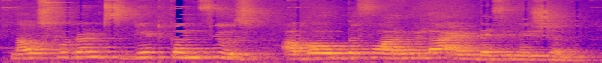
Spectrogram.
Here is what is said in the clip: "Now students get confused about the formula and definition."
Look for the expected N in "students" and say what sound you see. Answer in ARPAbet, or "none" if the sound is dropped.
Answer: N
